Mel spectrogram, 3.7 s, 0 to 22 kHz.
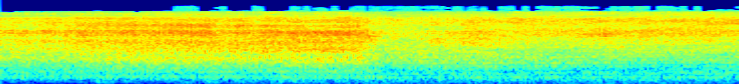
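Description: Rocket R58 V2 espresso machine steam wand blasting a strong, steady hiss, loud and continuous, easing slightly partway through with no talking.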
